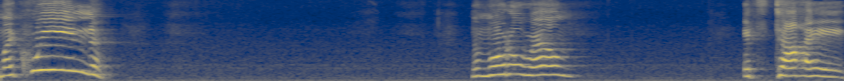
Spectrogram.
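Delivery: very loud, slow, goofy solemn voice. Pitching a story idea to the group, delivering a dramatic line: serious attempt that sounds goofy. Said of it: "I tried to make that sound serious, and I ended up making it sound goofy".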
